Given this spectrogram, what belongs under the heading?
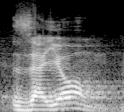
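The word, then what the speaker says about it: Zajonc: Robert apa Robert apa Robert zong namanya Robert apa zong jadi jangan sampai salah nyebut ya makanya pronunation penting kan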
